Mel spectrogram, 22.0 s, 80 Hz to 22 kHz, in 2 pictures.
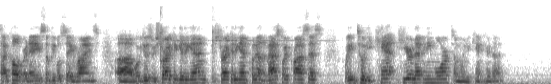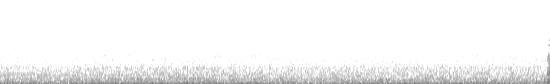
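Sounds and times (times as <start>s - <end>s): low room hum: 0.0s - 22.0s
tuning fork ringing: 2.6s - 8.9s.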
